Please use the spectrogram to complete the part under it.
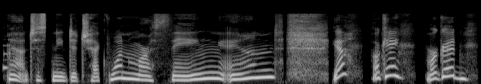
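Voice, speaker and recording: A woman's voice: high voice, big pitch swings, slow, no echo, clean studio sound, exaggerated voice. A woman playing a laid-back, capable young woman in a video game, with a casual, easygoing manner. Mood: casual focus. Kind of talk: English video game voice acting.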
